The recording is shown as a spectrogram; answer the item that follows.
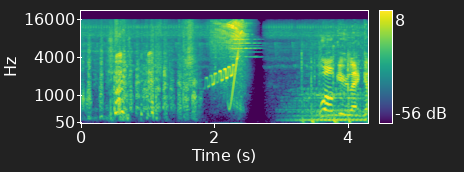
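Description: Cartoon sound effects: quick small-animal sniffing and panting, then a short rising electronic zip about two seconds in. After a brief gap, wavering voice-like calls over a low hum begin near the end.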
